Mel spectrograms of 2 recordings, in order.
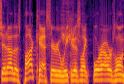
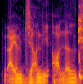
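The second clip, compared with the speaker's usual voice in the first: put-on Austrian accent, lower and quieter; 9 semitones lower, 5 dB quieter than usual. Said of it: "in his accent".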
